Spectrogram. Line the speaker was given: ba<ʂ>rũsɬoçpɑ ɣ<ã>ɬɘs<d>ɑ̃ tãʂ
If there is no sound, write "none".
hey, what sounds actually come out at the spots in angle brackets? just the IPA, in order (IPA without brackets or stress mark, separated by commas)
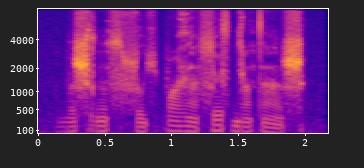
ʂ, ã, ɟ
